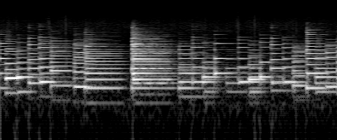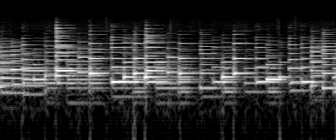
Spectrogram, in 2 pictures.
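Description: Background piano music: a steady run of single notes and chords, each struck and fading.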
